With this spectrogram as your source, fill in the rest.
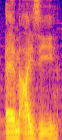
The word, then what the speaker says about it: Misriel: seen in forever, Jarl Misriel, the werewolf. How do you spell that? Jarl, so just like a classic Viking Jarl, so Jarl, and then Misriel, so Mizearal. Yep.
